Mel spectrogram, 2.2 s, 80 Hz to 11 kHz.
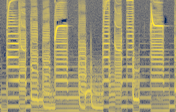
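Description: Eurorack modular synthesizer playing a fast stepped sequence from a Doepfer A-155 analog/trigger sequencer: short plucky notes at about seven a second over a held low tone, several notes with a quick pitch swoop at their start.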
